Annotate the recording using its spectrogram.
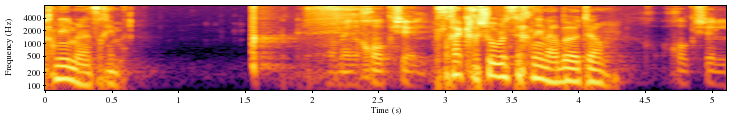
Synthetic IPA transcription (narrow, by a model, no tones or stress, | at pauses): aχninmenat͡sχim | eokmisχakχaʃuvlesaχninaʁbejo̞teʁ | okʃe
